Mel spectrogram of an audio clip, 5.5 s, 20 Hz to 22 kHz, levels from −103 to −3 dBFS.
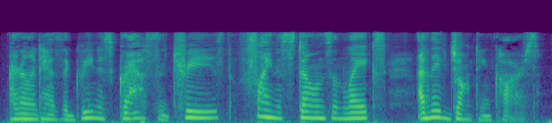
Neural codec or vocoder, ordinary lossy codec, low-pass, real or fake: none; AAC, 48 kbps; 7.2 kHz; real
